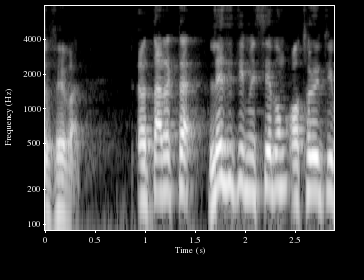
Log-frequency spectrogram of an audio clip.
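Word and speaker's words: Max Weber: না আরেকজন দার্শনিক আছে ম্যাক্স ভেভার এটা ওয়েভার বলে অনেকে এটা উচ্চারণ আসলে ভেভার তার একটা লেজিটিমেসি এবং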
